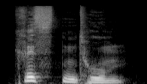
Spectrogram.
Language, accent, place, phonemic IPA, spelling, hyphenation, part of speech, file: German, Germany, Berlin, /ˈkʁɪstn̩tuːm/, Christentum, Chris‧ten‧tum, noun, De-Christentum.ogg
- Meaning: 1. Christendom 2. Christianity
